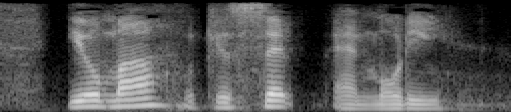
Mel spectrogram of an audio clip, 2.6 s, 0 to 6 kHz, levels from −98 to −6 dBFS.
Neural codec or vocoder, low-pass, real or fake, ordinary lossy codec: codec, 16 kHz, 1.1 kbps, Voila-Tokenizer; 5.4 kHz; fake; MP3, 32 kbps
